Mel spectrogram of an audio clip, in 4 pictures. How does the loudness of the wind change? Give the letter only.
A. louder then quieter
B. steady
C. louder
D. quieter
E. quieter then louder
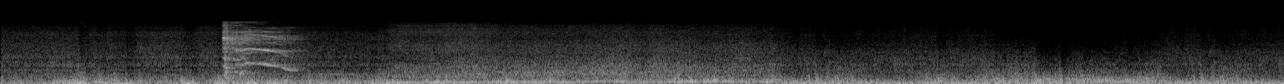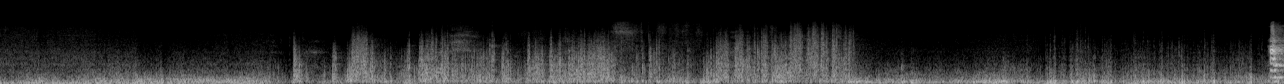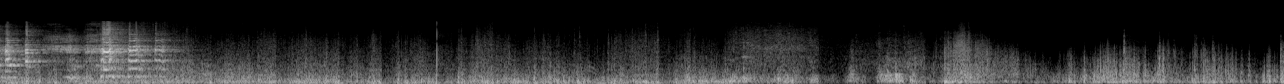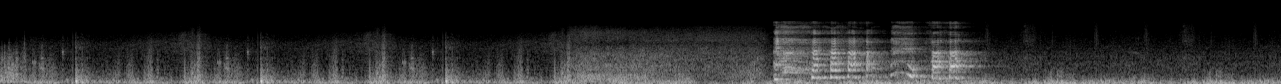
B.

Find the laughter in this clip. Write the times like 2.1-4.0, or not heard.
2.2-3.0, 25.5-27.4, 46.2-48.1.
